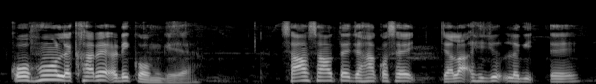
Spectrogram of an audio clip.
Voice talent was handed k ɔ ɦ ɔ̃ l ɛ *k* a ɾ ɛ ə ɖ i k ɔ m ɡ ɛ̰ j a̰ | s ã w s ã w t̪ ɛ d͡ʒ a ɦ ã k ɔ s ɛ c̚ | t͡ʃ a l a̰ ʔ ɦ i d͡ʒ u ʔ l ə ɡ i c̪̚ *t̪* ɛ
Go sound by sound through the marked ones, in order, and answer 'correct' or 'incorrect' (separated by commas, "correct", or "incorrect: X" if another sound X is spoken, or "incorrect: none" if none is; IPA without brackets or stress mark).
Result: incorrect: kʰ, correct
